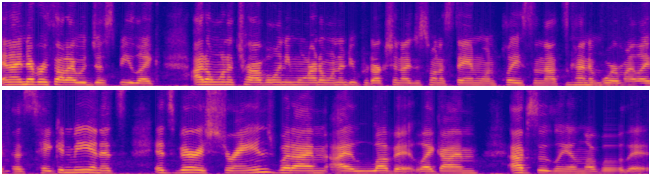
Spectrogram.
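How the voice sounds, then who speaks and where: A woman with an American accent talks at a fairly quick pace in a bright, sharp tone. Her intonation is monotone and flat. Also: medium pitch for a woman. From Florida. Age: 30s. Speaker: salon owner. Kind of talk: casual interview chat.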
